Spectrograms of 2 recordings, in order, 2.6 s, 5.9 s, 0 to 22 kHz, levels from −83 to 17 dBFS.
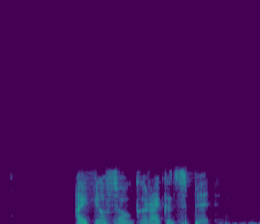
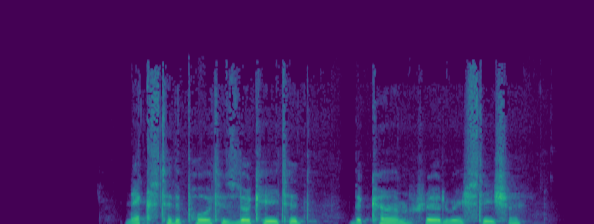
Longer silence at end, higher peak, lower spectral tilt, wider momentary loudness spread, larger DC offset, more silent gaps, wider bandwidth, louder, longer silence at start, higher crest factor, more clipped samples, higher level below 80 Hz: second, 0.05 s vs 0.75 s; second, -10 dBFS vs -2 dBFS; second, -3 dB/octave vs -6 dB/octave; about the same, 6 LU vs 7 LU; neither; neither; second, 5.8 kHz vs 16.5 kHz; second, -36 LUFS vs -19 LUFS; second, 0.75 s vs 1.25 s; first, 30 dB vs 18 dB; neither; first, -54 dBFS vs -64 dBFS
